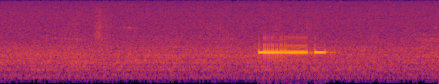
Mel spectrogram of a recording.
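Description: Electronic beep from a Twist by iSound Bluetooth speaker signalling that it has paired with the phone: one steady tone of about half a second followed by a very short second blip, over faint room hiss.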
